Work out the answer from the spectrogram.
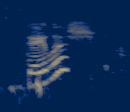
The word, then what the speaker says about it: Dalish: Dalish?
